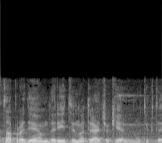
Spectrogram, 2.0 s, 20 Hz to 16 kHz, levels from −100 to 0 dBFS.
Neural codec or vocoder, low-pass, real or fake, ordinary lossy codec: none; 7.2 kHz; real; MP3, 48 kbps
